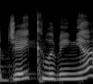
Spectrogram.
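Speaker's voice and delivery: usual speaking voice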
